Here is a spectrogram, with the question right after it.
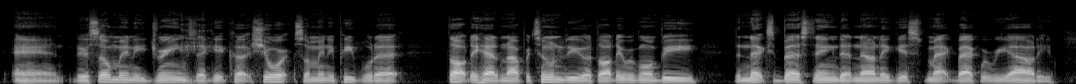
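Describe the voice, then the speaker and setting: The delivery is monotone and flat at a moderate pace. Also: man, very clean recording, silent background. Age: 30s. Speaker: podcast host, former football player, salesman. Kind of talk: casual interview chat.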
